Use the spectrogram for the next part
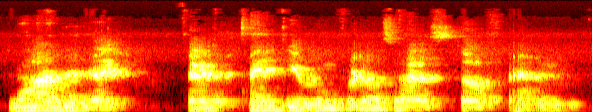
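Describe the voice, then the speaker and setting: A low-voiced man hosts a casual interview chat. He talks in a loose, relaxed way and hedges often with fillers. The audio sounds dull and lo-fi. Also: brisk. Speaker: podcast host.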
